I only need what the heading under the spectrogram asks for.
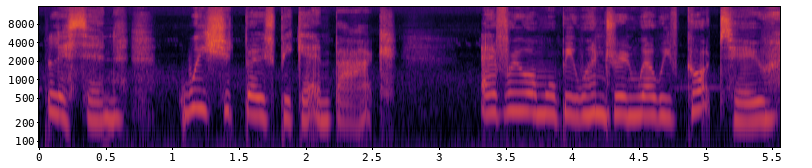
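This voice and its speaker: A teenage British village girl in a fantasy game, a sentimental childhood friend. Her voice is high and youthful, and she speaks earnestly and artlessly, with a wistful touch. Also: normal speed, vocal fry. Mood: sad, accepting. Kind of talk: video game voice acting.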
